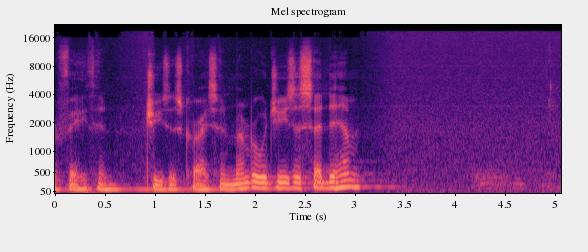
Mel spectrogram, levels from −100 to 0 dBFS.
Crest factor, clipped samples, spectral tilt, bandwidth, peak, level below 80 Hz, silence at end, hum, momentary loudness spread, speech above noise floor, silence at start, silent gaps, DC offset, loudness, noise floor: 18 dB; under 0.1%; -5 dB/octave; 19 kHz; -10 dBFS; -54 dBFS; 0 s; none; 23 LU; 25 dB; 0 s; none; under 0.1%; -26 LUFS; -50 dBFS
